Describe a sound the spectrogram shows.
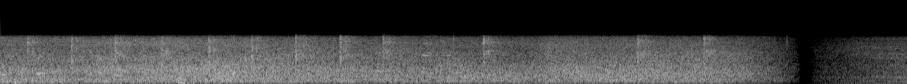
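Wind gusts loudly outdoors.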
